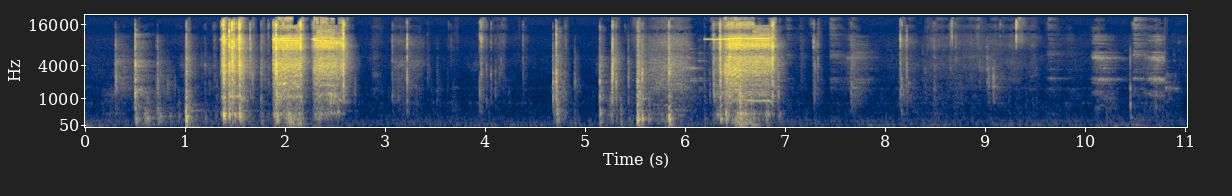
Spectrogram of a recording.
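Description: A power drill fitted with a number 2 square drive bit backs out screws from a Frigidaire refrigerator's water dispenser panel, giving several short bursts of whirring spin with quiet pauses between them.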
